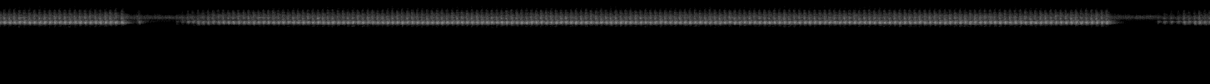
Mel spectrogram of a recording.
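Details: Grasshoppers produce an even, piercing high trill with four pulses a second, interrupted by two brief silences, one near the start and one near the end; no music.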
